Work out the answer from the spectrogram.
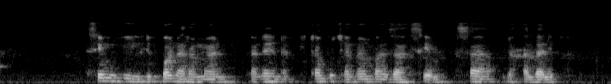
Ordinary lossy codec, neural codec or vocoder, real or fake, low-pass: Opus, 16 kbps; none; real; 7.2 kHz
